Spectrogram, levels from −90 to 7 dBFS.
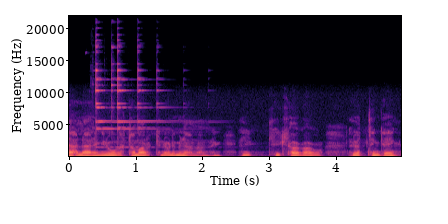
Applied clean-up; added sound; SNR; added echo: none; Doorbell; 14 dB; none.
